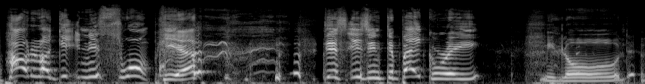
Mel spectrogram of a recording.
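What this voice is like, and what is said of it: Put-on accent. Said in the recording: “I could see him fucking revving up for an accent.”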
